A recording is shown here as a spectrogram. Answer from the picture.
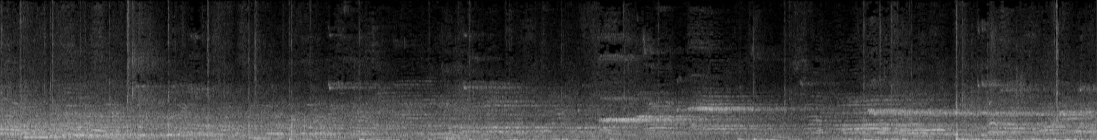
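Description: Volleyball being played in a large echoing gym: players' and spectators' voices, short high squeaks of shoes on the hardwood court, and a few sharp ball hits, the loudest near the end as the ball is served.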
